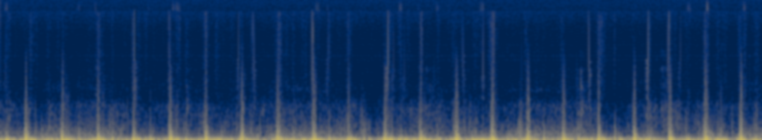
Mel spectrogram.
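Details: Own heart sounds recorded during step-up exercise (stair stepping): fast heart sounds while exercising.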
